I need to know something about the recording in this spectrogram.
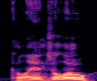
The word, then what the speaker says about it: Colangelo: people word on the street is a Bryan Colangelo that's how you say his name you know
